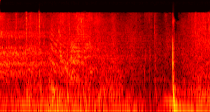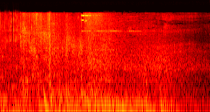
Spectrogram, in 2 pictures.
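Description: The Bombarda explosive spell in Hogwarts Legacy goes off as one sharp, loud crack midway, set against a dense, roaring wash of game ambience and rumbling effects that fills the whole stretch.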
